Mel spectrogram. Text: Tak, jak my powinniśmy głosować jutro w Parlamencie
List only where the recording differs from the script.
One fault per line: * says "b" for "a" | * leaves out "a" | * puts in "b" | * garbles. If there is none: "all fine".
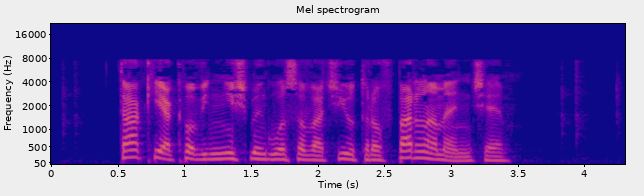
* leaves out "my"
